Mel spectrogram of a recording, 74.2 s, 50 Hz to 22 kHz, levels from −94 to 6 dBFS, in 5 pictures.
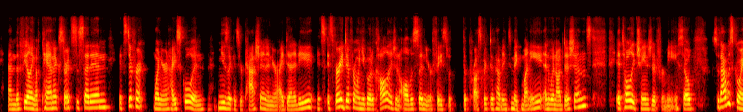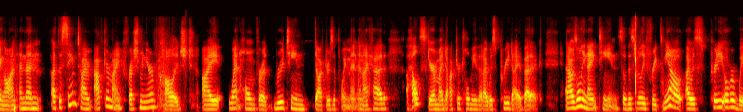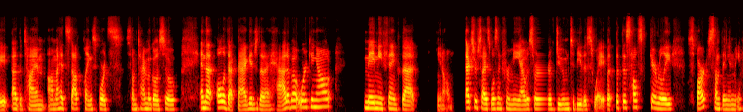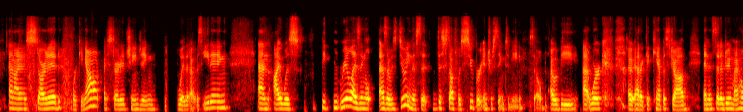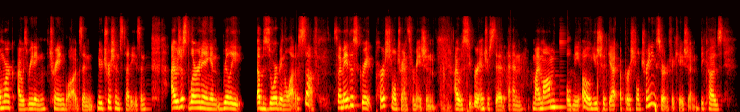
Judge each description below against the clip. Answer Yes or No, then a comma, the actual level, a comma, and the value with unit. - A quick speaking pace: Yes, fast, 210 wpm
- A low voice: No, medium, 180 Hz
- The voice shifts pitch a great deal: No, average, 4.1 semitones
